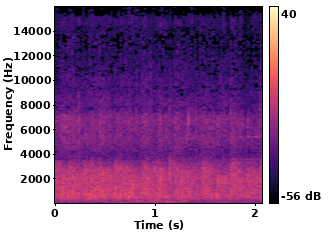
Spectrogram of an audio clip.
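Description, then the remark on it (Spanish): A church crowd applauds steadily for Christ Jesus in the afternoon, a dense, continuous wash of many hands clapping at once with no individual claps standing out, holding an even loudness throughout. “Denle un aplauso a Cristo Jesús, por favor, esta tarde.”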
